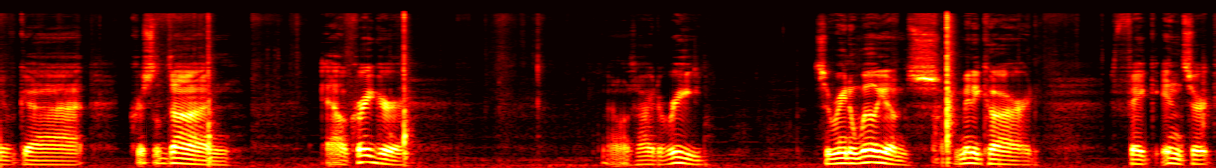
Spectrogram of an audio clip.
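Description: Paper cards slide and tap against each other.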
